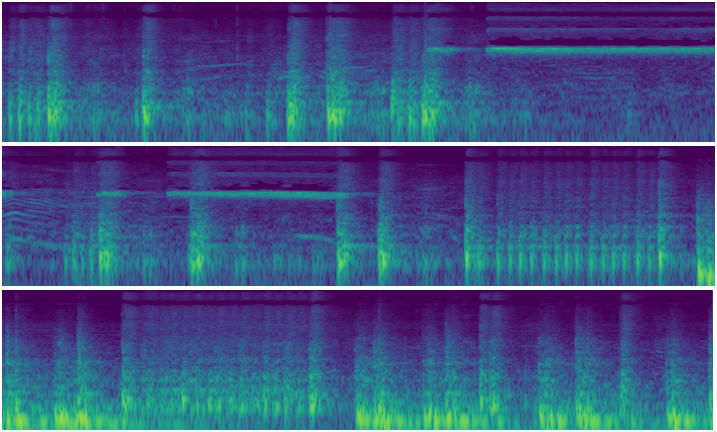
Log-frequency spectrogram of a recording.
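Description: Marching band drumline playing sharp snare hits and rolls, with a high whistle blown long, short, long in the middle. About seven seconds in, a heavy low part of bass drums and band joins in.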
